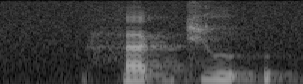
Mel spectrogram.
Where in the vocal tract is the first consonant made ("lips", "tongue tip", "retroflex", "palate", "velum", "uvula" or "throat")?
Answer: throat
